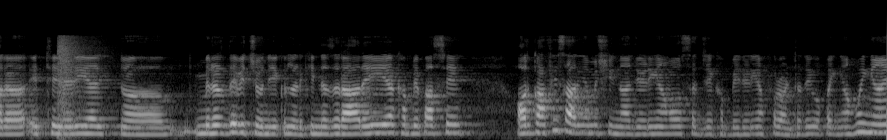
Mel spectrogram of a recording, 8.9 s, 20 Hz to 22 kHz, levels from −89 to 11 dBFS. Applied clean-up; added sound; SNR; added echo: none; Snare drum; 20 dB; none.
